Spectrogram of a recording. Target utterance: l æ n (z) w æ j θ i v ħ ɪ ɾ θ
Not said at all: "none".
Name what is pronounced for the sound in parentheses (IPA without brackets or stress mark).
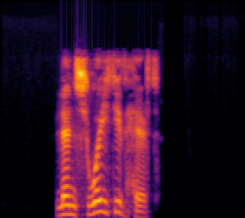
s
